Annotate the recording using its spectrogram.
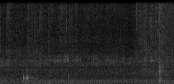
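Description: Chicken pieces and freshly added sliced mushrooms sizzling steadily in hot oil in a stainless-steel skillet.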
